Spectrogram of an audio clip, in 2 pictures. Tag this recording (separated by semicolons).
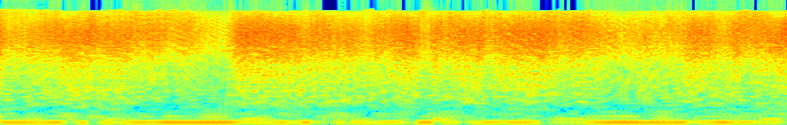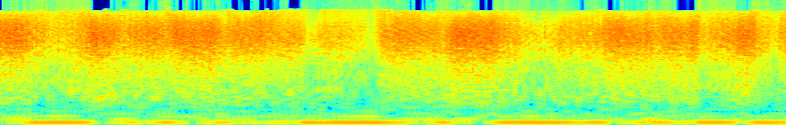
bass; driven; drum-n-bass; heavy; reece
